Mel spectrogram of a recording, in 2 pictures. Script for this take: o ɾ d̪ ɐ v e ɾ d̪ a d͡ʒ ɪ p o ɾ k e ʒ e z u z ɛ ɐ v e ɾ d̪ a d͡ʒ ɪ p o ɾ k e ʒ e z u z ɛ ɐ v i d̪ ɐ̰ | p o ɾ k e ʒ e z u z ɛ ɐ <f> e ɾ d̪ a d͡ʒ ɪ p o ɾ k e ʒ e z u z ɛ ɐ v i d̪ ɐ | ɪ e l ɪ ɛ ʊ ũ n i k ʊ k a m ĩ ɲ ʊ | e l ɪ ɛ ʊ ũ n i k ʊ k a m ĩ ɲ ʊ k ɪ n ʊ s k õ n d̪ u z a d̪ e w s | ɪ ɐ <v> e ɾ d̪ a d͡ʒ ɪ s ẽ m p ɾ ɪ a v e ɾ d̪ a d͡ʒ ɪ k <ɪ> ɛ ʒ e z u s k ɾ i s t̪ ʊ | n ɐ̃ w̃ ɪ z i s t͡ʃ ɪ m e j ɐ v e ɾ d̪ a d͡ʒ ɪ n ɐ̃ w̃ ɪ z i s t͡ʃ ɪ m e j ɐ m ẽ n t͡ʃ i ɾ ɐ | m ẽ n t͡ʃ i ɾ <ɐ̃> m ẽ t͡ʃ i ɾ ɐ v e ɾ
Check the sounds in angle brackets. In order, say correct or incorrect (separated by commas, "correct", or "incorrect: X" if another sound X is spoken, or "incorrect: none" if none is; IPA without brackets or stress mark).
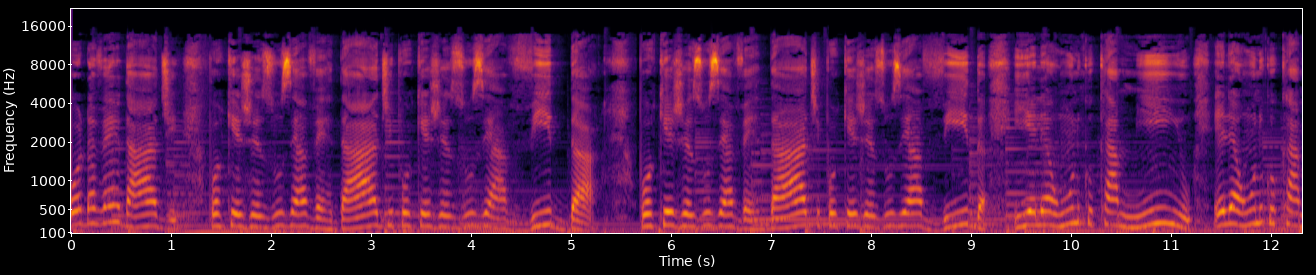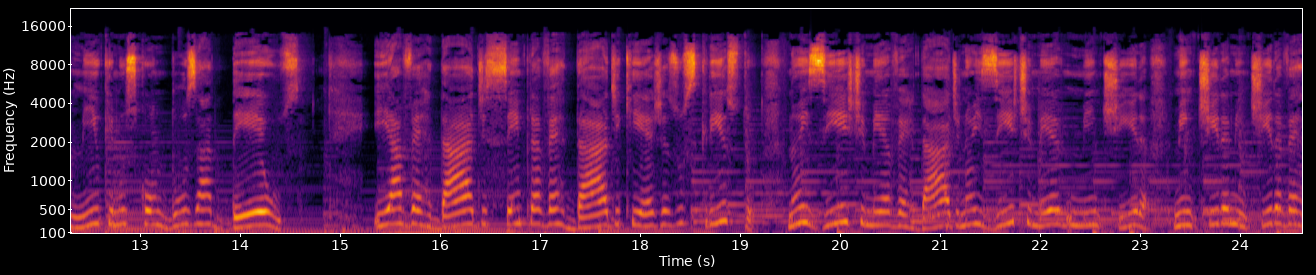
incorrect: v, correct, correct, incorrect: ɐ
